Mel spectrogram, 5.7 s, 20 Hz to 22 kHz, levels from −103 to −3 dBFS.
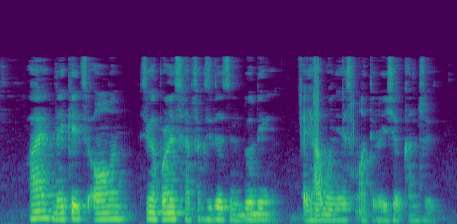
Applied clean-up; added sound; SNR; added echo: classical method log-MMSE.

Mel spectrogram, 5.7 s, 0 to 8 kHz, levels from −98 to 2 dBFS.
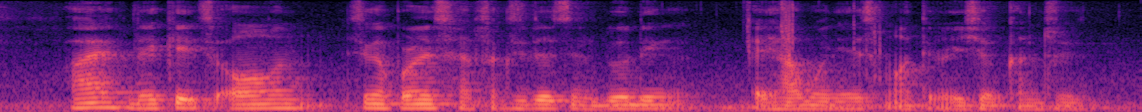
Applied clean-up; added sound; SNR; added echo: none; Packing tape, duct tape; 19 dB; none.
